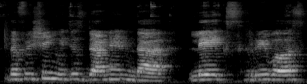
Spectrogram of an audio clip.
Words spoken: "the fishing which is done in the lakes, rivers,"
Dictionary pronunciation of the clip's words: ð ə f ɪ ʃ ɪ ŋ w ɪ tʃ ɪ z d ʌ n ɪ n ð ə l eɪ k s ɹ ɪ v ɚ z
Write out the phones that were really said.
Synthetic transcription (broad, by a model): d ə f ɪ ʃ ɪ ŋ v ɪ tʃ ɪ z d ʌ n ɪ n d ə l eɪ k s ɹ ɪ v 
